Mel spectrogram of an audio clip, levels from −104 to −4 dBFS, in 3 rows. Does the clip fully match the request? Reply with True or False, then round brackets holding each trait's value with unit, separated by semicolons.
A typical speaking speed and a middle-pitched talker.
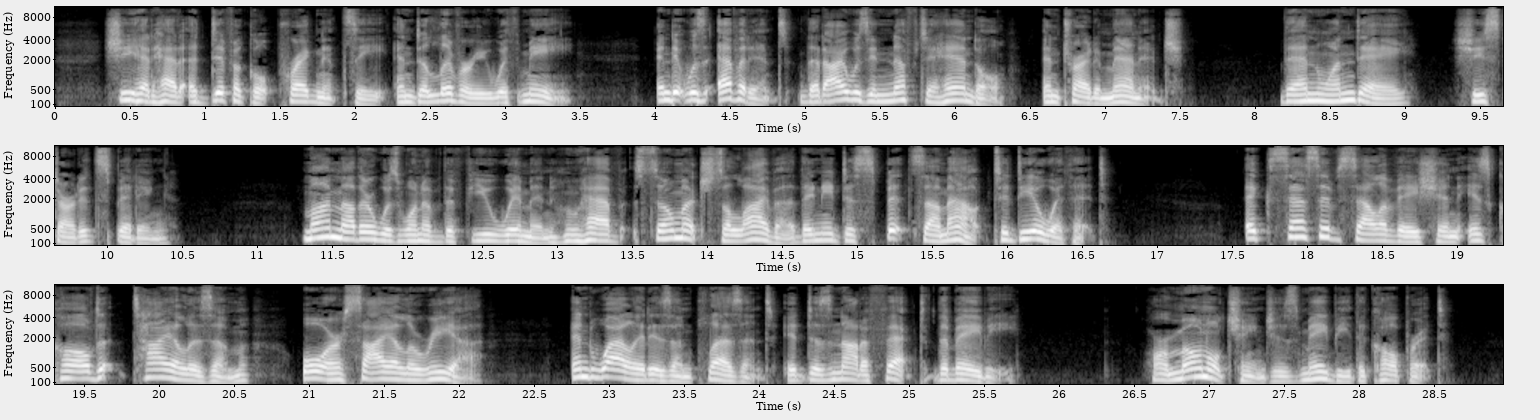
True (160 wpm; 155 Hz)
